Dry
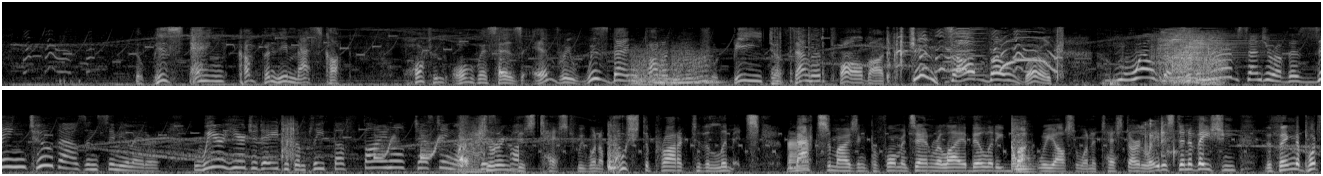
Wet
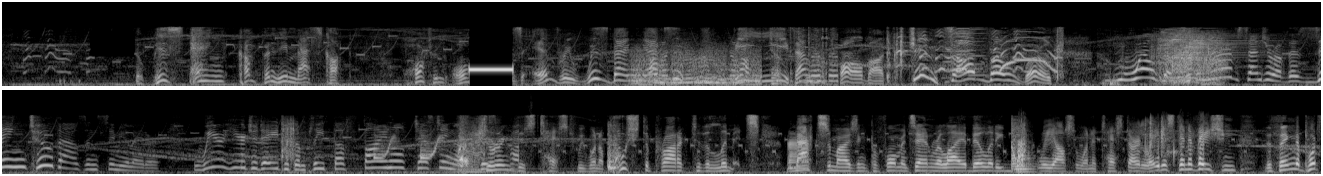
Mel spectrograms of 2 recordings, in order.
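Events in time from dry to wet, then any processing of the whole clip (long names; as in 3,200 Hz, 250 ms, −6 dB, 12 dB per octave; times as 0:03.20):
0:00.88–0:01.33: time-frequency box erased 1,500–5,400 Hz
0:04.67–0:05.11: beep over 789 Hz −8 dBFS
0:05.71–0:08.36: delay that plays each chunk backwards 629 ms, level −1 dB
0:11.88–0:13.04: parametric band 210 Hz −6.5 dB 1.3 octaves
0:13.78–0:15.58: clip gain −7 dB
0:18.25–0:18.68: tube saturation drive 19 dB, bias 0.2
0:23.35–0:25.27: highs frequency-modulated by the lows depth 0.5 ms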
